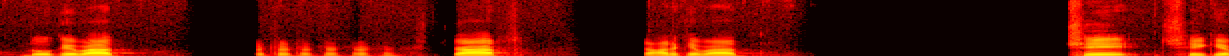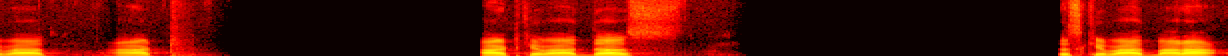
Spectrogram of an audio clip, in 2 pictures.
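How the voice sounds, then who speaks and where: High-voiced man teaching physics. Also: smooth, dry recording, studio quality. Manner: asks students questions, teasing and joking. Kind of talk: classroom lecture with students. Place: classroom.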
